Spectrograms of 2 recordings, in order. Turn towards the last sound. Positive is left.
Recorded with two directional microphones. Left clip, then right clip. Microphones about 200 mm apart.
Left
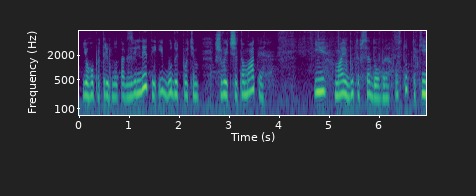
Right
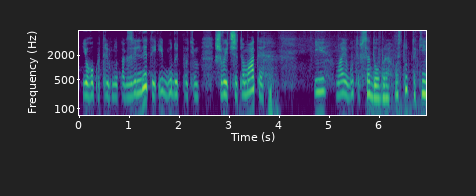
turn(degrees=-25)  # may be behind; listen again after turning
